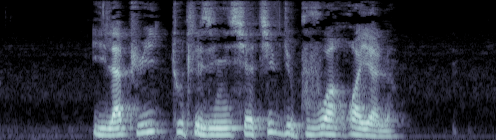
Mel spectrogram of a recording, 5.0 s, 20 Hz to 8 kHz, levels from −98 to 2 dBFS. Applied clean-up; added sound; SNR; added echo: none; none; none; none.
